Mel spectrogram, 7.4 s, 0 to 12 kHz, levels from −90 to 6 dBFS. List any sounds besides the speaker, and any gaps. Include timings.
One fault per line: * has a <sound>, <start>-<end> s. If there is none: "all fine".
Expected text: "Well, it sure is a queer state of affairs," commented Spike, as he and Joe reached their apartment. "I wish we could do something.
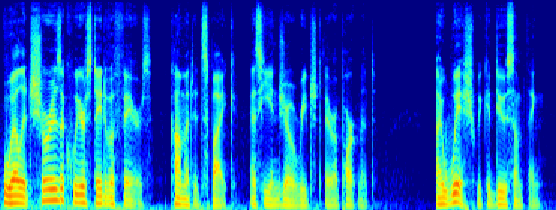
all fine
